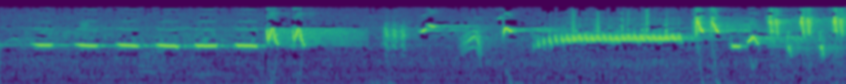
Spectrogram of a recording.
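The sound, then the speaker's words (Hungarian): Small hidden birds sing, opening with a quick, even run of high chirps, then breaking into varied whistled and trilled phrases that rise and fall over a few seconds. “Hát a többi madár is érdekesnek tűnt. Nagyon kellemes a hanguk, szépek, kicsik, és elbújnak. Csak a hangukat lehet hallani.”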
